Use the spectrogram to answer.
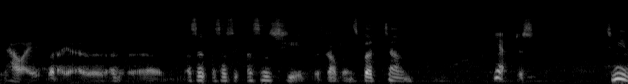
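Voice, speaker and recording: A woman acts out a shy, kind young woman in an ASMR comfort roleplay. Her voice is very breathy and mellow with some creak, and she stammers, rambles and puts herself down in a flustered, nervous way. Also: sits low, exaggerated voice, low-quality recording. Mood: rambling, playful. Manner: stammering, self-deprecating, rambling with nervous giggles.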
